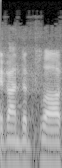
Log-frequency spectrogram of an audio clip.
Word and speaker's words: Vanden Plas: I am going to say Vanden Plas viewers because it's going to be easier if I just use a pronunciation I'm familiar with. That's the one that they used in the marketing department Austin Rover in the 80s actually, although other pronunciations are equally acceptable.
